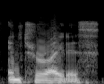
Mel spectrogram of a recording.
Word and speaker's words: enteritis: So they say, even though the actual report says enteritis, I'm not sure if I'm saying that right. It's enteritis.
